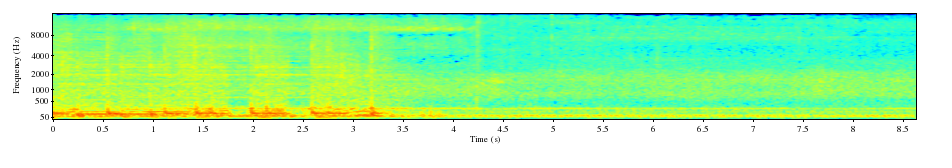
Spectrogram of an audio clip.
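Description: Music with a low bass line plays for about three seconds, then stops abruptly. After that a steady low vehicle engine idle remains.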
